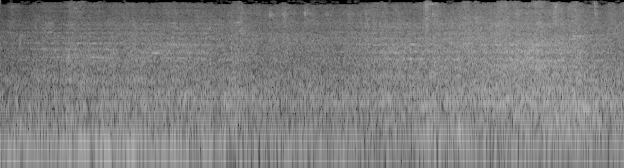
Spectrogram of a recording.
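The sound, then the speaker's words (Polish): Passenger train departing from a station platform: a continuous low rumble and rattle of rolling rail cars at an even, fairly loud level throughout, with no voices. “siedzieli na peronie, obserwując odjazd pociągu, którym Eliza miała wrócić do Kijowa.”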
